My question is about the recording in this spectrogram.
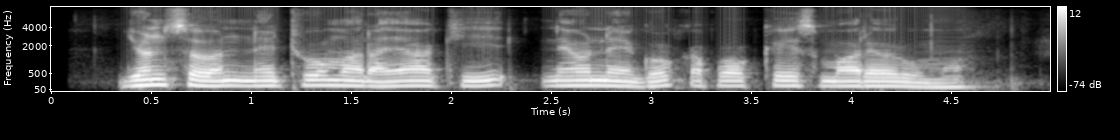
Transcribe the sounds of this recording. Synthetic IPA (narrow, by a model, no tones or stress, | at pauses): d͡ʒɔnsɔnːɛtwomaɾajakʰinɛɔneɡokapɔkesmaɾɛoɾumo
